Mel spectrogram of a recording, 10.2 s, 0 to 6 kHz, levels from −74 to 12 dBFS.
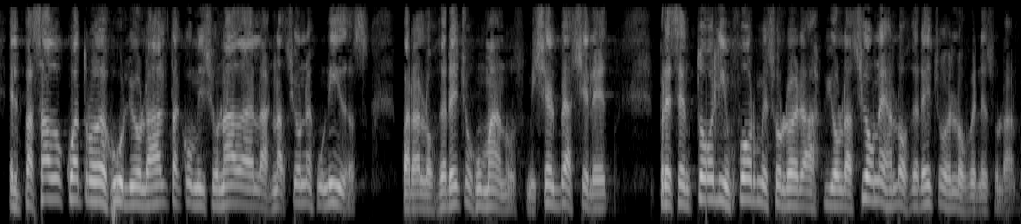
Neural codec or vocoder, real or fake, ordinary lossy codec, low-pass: none; real; none; 5.4 kHz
